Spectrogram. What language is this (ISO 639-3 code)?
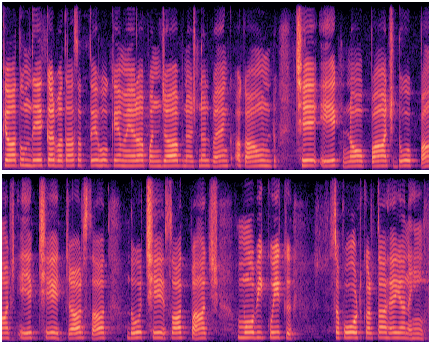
urd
